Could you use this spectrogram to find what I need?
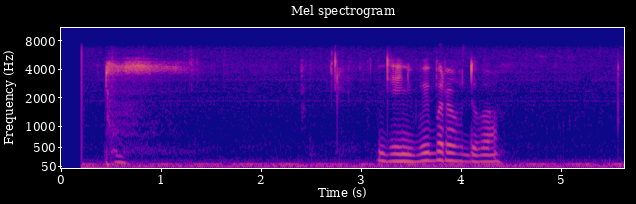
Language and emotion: Russian, neutral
